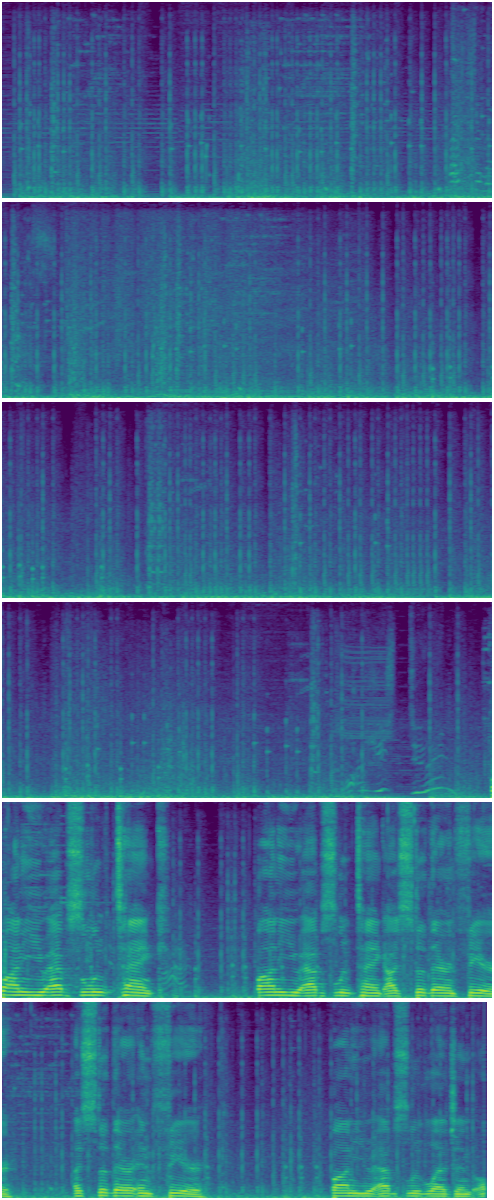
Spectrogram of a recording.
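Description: Video game pops and blasts crackle steadily.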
